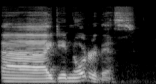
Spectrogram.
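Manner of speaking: ordinary talk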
